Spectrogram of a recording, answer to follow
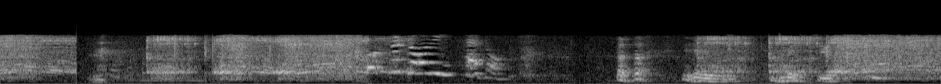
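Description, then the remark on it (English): A Fisher-Price toy chainsaw buzzes and whirs in a harsh, steady electronic drone, cutting out briefly a few times before revving back up, with a child's voice breaking in midway. “And not only that, they say, oh, what's my chainsaw toy?”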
